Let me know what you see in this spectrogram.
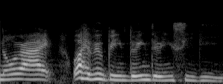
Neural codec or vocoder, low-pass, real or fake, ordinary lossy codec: vocoder, 44.1 kHz, 128 mel bands, Pupu-Vocoder; 7.2 kHz; fake; Opus, 16 kbps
